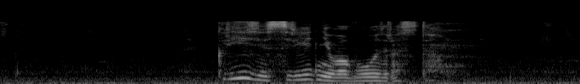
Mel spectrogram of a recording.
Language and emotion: Russian, sad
